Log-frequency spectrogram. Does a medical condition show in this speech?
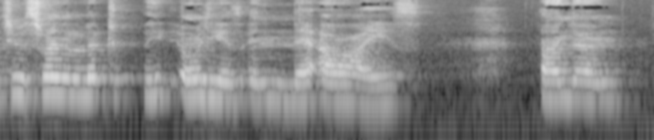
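Yes: Down syndrome; down syndrome since birth.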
